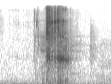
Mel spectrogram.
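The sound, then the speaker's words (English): A single crisp crunch as someone bites into a chip, a sharp brittle burst lasting about half a second, then a faint trailing crackle in near silence. “I did it this time. That was great. I love it. Crunch.”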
